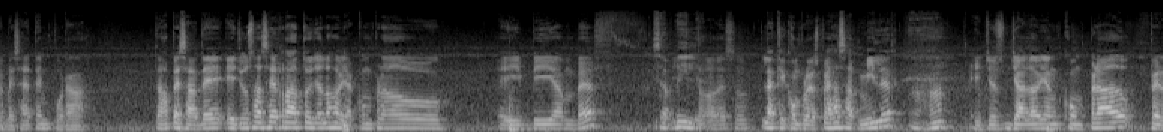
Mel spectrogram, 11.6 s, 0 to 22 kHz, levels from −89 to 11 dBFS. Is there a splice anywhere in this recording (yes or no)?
yes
